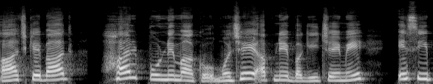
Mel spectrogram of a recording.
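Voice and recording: Against a quiet backdrop, the text is read aloud in a natural voice.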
